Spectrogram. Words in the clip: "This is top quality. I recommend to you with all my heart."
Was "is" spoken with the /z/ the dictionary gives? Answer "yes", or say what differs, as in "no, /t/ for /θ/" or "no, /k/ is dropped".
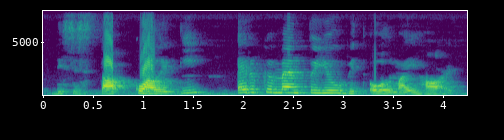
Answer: no, /s/ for /z/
